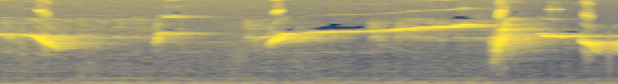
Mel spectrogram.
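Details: White-rumped shama singing to provoke other birds: loud clear whistles, a falling note, then a long slowly rising whistle and sharp metallic accents.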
